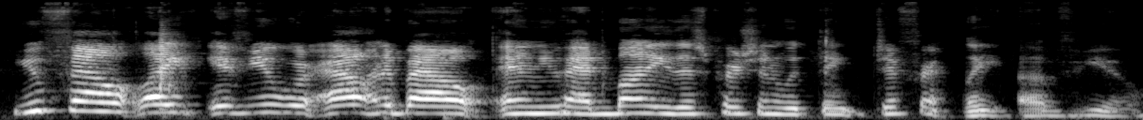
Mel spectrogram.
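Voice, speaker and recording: Musing higher-voiced woman tarot reader. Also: slight background noise. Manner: musing, speaks straight to the listener with many "um"s and pauses. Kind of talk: intuitive tarot reading.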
